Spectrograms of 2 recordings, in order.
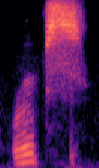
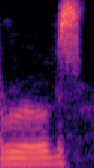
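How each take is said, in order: First: The word ends with an f sound. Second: The word ends with a v sound. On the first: The speaker calls it right. "we call them roofs" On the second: The speaker calls it wrong. "we don't say roofs"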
